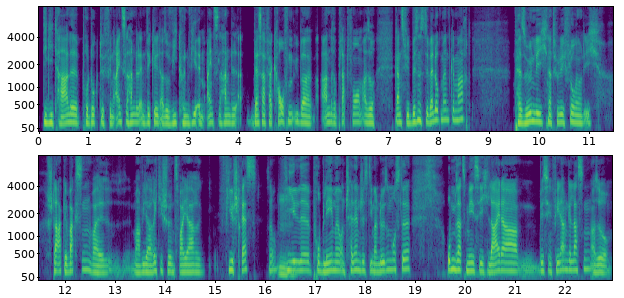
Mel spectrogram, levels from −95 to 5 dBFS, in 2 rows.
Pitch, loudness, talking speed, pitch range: 145 Hz, -19 LUFS, 145 wpm, 135-160 Hz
